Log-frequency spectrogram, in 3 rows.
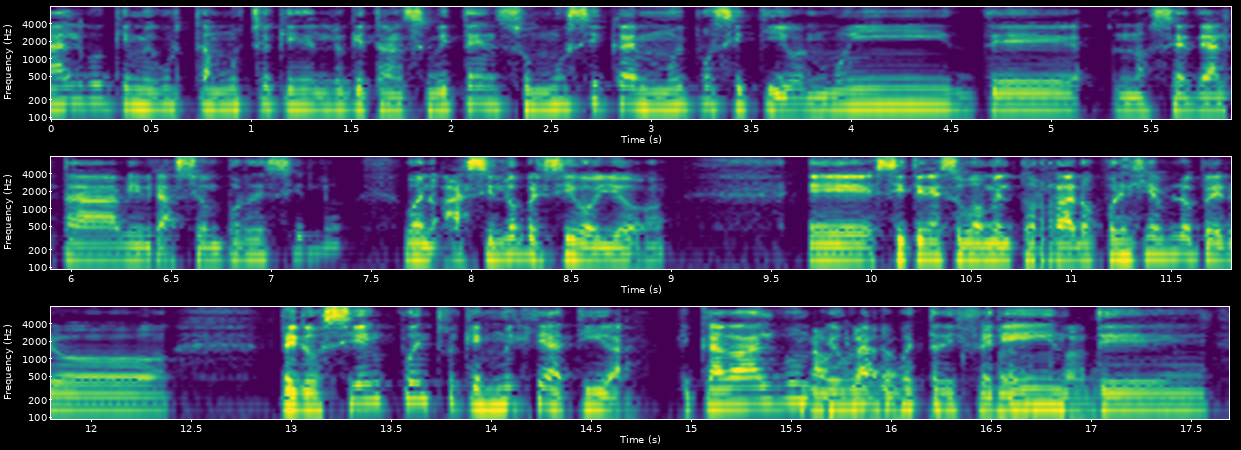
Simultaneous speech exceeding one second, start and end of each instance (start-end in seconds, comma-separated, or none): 15.5-17.1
